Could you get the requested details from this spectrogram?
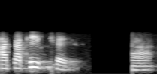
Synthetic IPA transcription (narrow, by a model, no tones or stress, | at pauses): akaʈʰik̚t͡ʃʰɛ | ɦã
